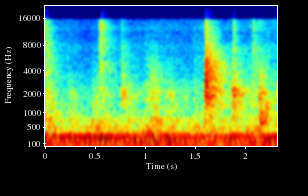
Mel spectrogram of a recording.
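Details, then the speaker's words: Whirlpool Cabrio electric dryer on heavy-duty (high) setting, warming up with a load of clothes: steady motor hum with soft irregular tumbling thumps, smooth operation; normal tumbling. "[Music] as you can hear it sounds great nice smooth operation"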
